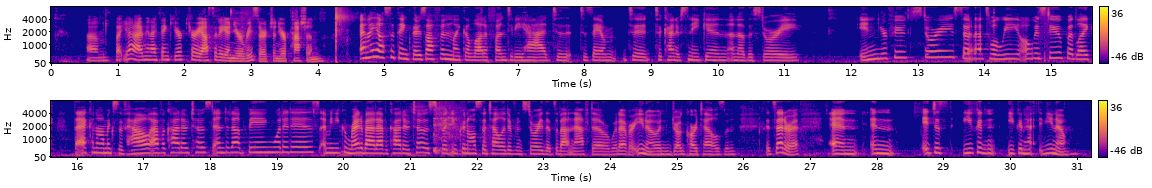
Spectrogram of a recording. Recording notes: At a live event with us. An audience Q&A.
